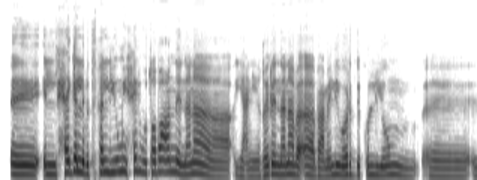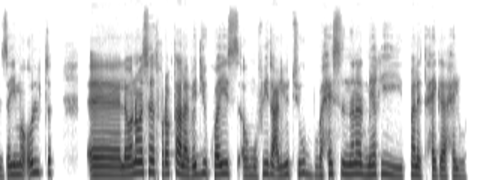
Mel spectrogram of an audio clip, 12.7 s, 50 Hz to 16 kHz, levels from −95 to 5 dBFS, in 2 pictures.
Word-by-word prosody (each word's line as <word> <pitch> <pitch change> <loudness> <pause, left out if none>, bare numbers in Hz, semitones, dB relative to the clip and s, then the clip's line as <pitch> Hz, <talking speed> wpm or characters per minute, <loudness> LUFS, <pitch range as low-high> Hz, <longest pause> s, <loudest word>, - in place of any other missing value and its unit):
آآ 185 -1 +5
الحاجة 190 +6 +3
اللي 235 -3 +5
بتخلّي 230 +4 0
يومي 245 +1 0
حلو 240 0 -4
طبعًا 235 +2 +1
إن 220 -6 0
أنا 180 -8 0
يعني 150 -1 -7
غير 175 +5 +1
إن 185 -1 +1
أنا 195 +1 +2
بقى 175 -1 +2
باعمل 160 +1 -2
لي 190 - +2
وِرْد 180 -1 +1
كُل 180 +1 -5
يوم 175 -3 -3
آآ 150 -1 -7
زي 175 +4 -1
ما 185 - 0
قُلت، 230 +1 -2 0.5
آآ 175 -1 +4
لو 175 +1 +4
أنا 215 +3 +5
مثلًا 220 +1 +3
اتفرّجْت 200 -1 -3
على 175 -4 +5
فيديو 185 +5 0
كويس 195 +2 +1
أو 165 - -6
مفيد 170 +5 -4
على 160 -4 +1
اليوتيوب، 200 +1 -5
باحس 185 +4 -3
إن 190 -1 +2
أنا 200 +1 +3
دماغي 185 -3 -3
اتملِت 175 -2 0
حاجة 155 - -2
حاجة 160 0 0
حلوة، 150 -3 -7
185 Hz, 205 wpm, -21 LUFS, 170-205 Hz, 0.5 s, آآ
